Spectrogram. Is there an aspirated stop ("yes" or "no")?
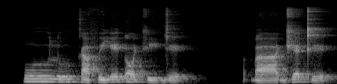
no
